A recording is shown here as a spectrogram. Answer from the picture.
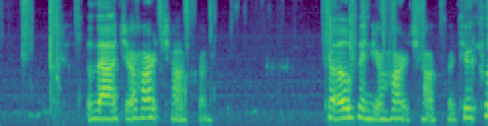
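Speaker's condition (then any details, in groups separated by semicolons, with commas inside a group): Throat cancer radiation damage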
